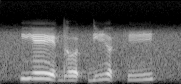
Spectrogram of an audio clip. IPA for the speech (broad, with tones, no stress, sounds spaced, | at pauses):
j eː˥˨ d ɤː˧˩ t̚ j i˥˨ ə̯ k i˧˥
